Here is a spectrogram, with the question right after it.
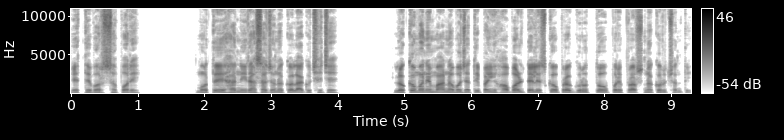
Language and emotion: Odia, sad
